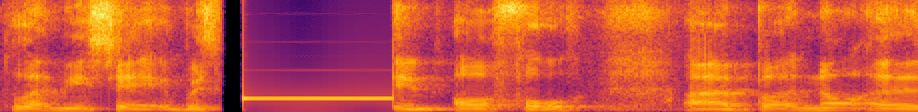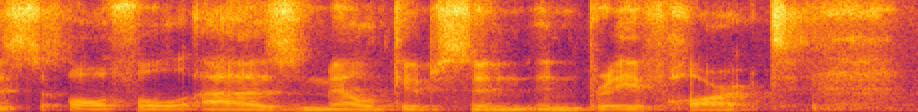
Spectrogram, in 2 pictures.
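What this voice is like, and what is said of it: Scottish accent. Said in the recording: “from Scotland here.”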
